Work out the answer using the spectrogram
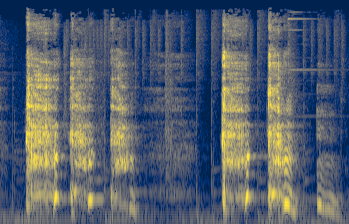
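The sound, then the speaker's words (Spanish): Harsh, loud coughs from someone getting over a bad cold come in two clusters of a few bursts each, with a short quiet gap between them. “hoy voy a tener bastantes interrupciones de tos, porque estoy saliendo de un pestón”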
